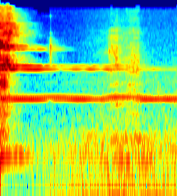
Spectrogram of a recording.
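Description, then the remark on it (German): A single bright clink of wine glasses of Swiss white wine, a Montferrol from Vaud, touching in a toast, followed by a clear, sustained ring that slowly fades. It is moderately loud, with no talking. “deswegen hier ein Schweizer Weißwein, ein Montferrol aus dem Wattland. Zum Wohl. Zum Wohl. Zum Wohl.”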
